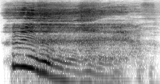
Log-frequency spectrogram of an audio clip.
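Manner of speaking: loud drawn-out yawn-sigh. Shown as a demonstration. Coach demonstrating the combined yawn and sigh, loud. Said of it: "with the process of a yawn".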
